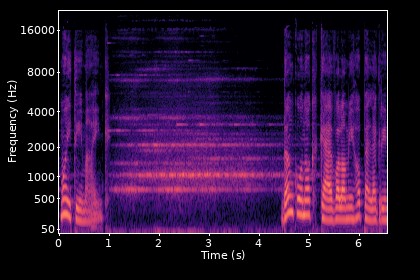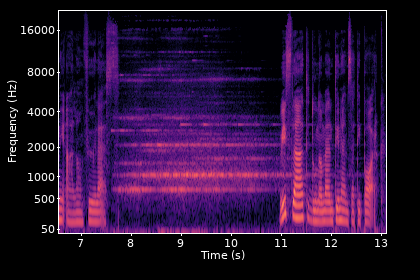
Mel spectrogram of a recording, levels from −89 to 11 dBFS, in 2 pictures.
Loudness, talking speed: -24 LUFS, 60 wpm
